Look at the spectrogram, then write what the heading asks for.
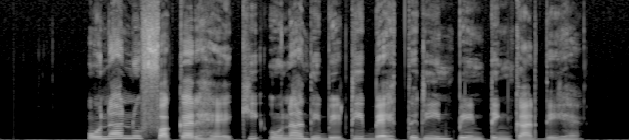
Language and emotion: Punjabi, neutral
